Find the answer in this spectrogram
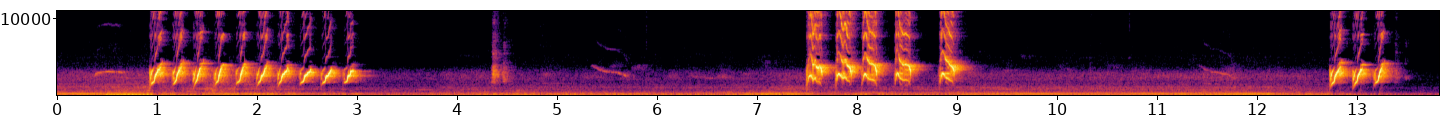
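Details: Greater green leafbird singing in three bursts: a fast run of about ten sharp, rising chirps, a shorter cluster of five loud notes, then a final quick group of three, with quiet pauses and a low background hum between.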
